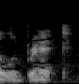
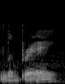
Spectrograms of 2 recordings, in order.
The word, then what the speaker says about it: labret: based off of French, if it's got an ET at the end, it's usually pronounced as an EY sound and not a ET sound.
